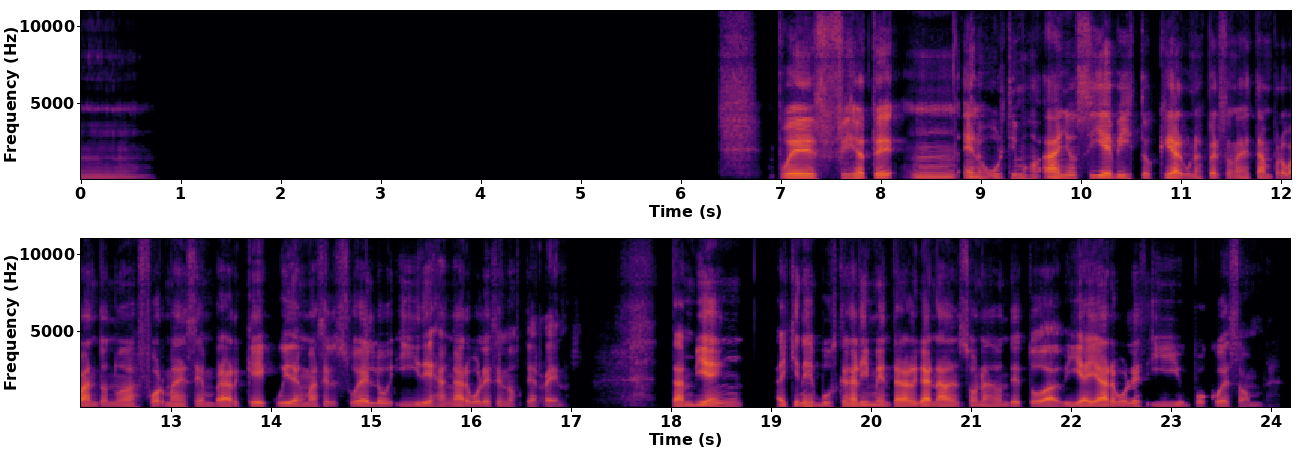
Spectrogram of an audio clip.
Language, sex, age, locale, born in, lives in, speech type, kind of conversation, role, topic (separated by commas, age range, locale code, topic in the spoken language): Spanish, male, 40-44, es-CO, Venezuela, United States, read, expert-assistant, asker, ¿Cómo afecta la deforestación a la biodiversidad?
